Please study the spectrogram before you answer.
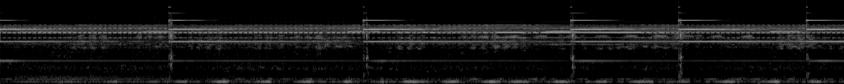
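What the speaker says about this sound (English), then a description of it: "Wow, that bell is really going off." A small bell rings repeatedly during a paranormal investigation, sharp dings recurring about once every second or so over a steady electronic hum and faint pulsing tone, with no talk.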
